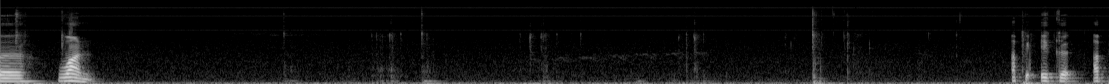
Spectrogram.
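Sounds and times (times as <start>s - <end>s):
keyboard keystrokes: 3.7s - 4.4s, 5.2s - 5.9s, 6.8s - 7.1s.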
